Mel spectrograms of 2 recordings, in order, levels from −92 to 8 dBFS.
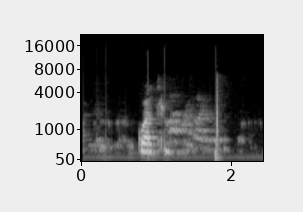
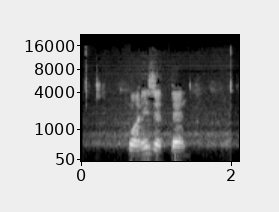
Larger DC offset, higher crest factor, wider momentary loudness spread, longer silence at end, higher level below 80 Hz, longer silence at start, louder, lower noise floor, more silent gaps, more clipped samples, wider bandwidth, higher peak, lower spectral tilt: neither; about the same, 22 dB vs 18 dB; first, 24 LU vs 17 LU; second, 0.3 s vs 0.75 s; first, -56 dBFS vs -64 dBFS; second, 0 s vs 0.65 s; second, -23 LUFS vs -14 LUFS; first, -49 dBFS vs -35 dBFS; neither; neither; second, 7.4 kHz vs 16 kHz; about the same, -2 dBFS vs 0 dBFS; first, -6.5 dB/octave vs -0.5 dB/octave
